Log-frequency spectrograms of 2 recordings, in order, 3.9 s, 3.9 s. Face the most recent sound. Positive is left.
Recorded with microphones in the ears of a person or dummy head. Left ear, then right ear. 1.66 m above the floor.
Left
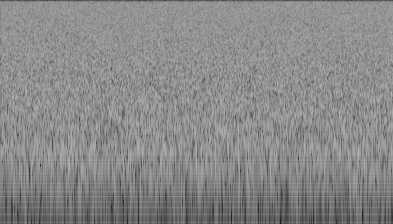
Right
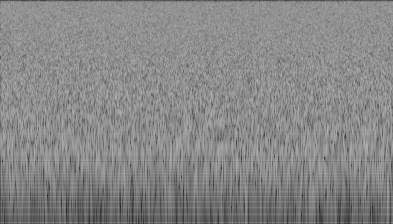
No sound to turn to.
